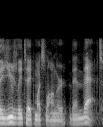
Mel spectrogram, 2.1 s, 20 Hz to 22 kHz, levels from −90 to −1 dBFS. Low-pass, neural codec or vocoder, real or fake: 7.2 kHz; none; real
